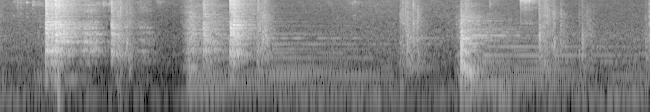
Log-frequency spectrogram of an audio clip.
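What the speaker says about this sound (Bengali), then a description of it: "এখন আমি ঢাকনা একটু লাগিয়ে এক থেকে দুই মিনিট ছেড়ে দেবো" A metal lid set onto a cooking pan of dry okra and potatoes, several close clanks and knocks with short ringing tails, spaced irregularly over a quiet kitchen background.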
